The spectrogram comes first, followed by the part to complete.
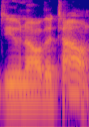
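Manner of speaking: usual speaking voice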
